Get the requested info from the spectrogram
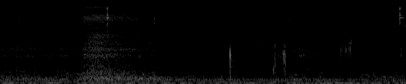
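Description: Near-quiet room tone with a soft breathy rustle about a second in and a few faint small clicks.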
